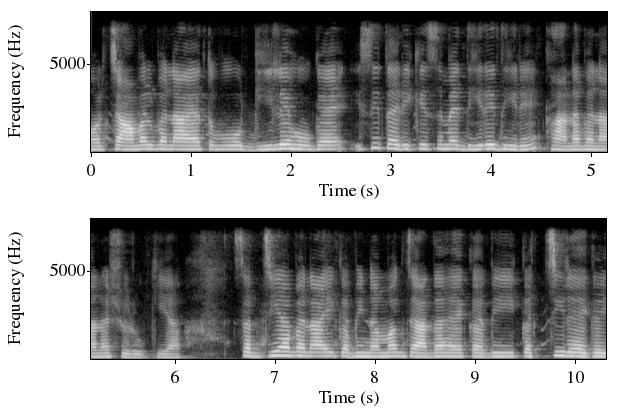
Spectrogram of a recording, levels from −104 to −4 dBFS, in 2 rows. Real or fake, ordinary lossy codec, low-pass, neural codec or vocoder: real; none; 7.2 kHz; none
